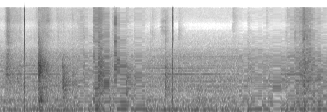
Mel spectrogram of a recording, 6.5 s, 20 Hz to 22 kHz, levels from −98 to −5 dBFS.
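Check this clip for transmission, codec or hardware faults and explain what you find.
Two kinds of fault appear, each twice.

Uninitialised buffer at 0.49 s and 3.46 s: a loud crack about 5.8 ms long, consistent with a 256-sample block played before being filled.

Robotic sound from repeated short buffers from 1.55 to 2.95 s and 4.79 to 6.54 s: a rigid 100 Hz metallic buzz, likely from late buffers being covered by repeating 10 ms segments while most of the real sound is skipped.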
